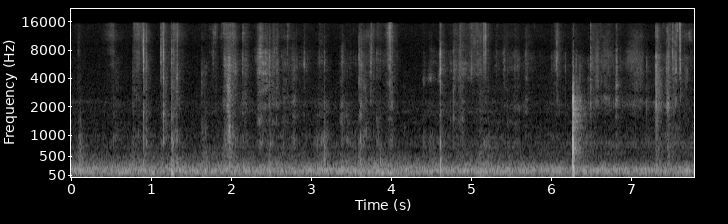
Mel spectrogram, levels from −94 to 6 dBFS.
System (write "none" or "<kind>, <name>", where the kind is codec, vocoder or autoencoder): none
